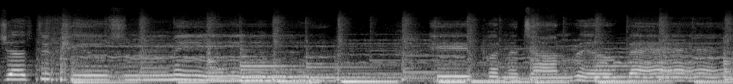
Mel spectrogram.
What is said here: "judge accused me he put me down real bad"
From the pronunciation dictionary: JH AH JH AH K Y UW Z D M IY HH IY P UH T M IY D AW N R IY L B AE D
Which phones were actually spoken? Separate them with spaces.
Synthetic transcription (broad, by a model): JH AH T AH K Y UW Z M IY HH IY P UH T M IY D AW N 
